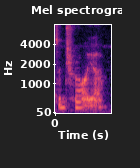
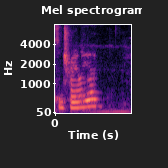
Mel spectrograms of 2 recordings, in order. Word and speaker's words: Centralia: I know a lot of people pronounce it Centralia, but the people from there pronounce it Centralia, so it's Centralia. Because it's spelled Central, IA, so Central. So a lot of people pronounce it Centralia for that, but it's Centralia apparently.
